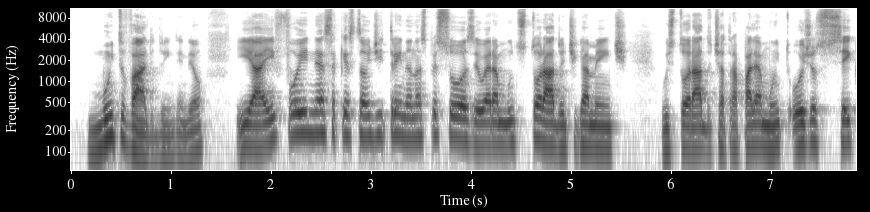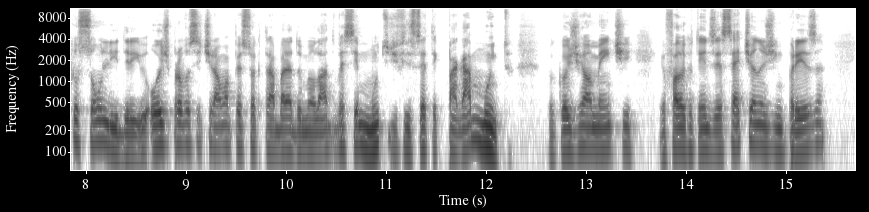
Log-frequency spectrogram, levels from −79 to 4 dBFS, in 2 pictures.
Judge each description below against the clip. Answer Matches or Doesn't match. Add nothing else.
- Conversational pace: Doesn't match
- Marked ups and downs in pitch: Doesn't match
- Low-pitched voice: Matches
